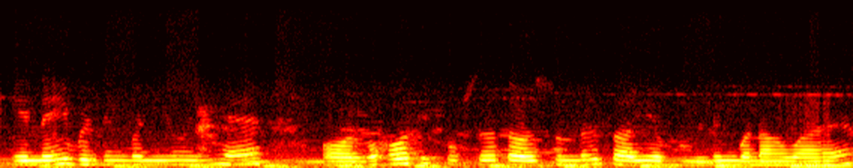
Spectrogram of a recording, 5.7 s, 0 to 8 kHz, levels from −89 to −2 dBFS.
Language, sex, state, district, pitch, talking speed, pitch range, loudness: Hindi, female, Bihar, Saharsa, 195 Hz, 190 wpm, 185-205 Hz, -16 LUFS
